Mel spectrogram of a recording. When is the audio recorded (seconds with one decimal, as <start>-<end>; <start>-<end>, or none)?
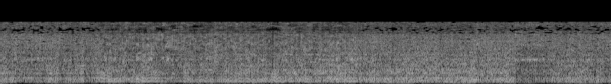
0.0-1.0; 3.6-6.1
